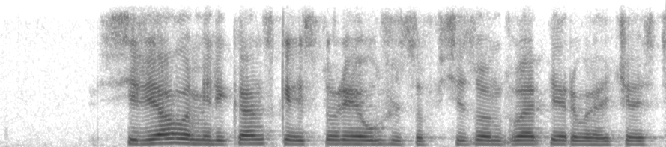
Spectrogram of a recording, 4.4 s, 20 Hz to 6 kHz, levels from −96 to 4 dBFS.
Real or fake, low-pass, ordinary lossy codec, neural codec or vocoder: fake; 5.4 kHz; Opus, 32 kbps; vocoder, 22.05 kHz, 80 mel bands, WaveNeXt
